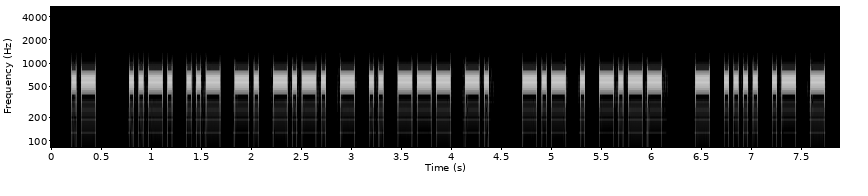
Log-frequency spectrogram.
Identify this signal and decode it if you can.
Morse code, heard as a keyed tone, about 25 wpm, 600 Hz. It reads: A FUNCTION KEY THAT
